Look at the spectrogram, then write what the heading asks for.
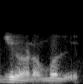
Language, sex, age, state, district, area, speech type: Urdu, male, 45-60, Telangana, Hyderabad, urban, conversation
